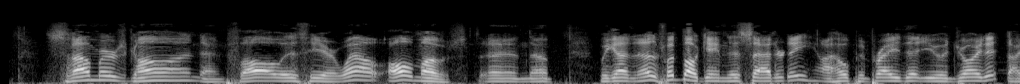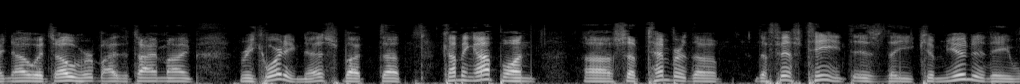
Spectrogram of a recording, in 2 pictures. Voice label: Welcome and Announcements

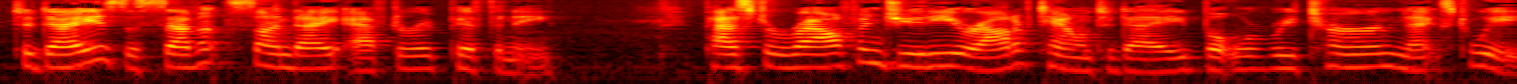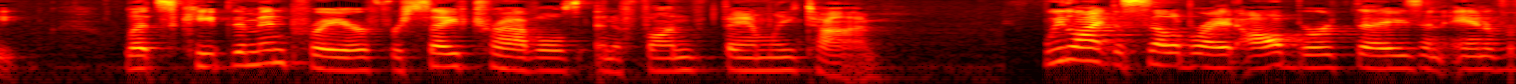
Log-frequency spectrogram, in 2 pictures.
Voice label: Welcome and Announcements

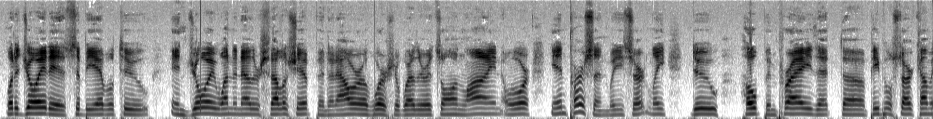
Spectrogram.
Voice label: Welcome and Announcements

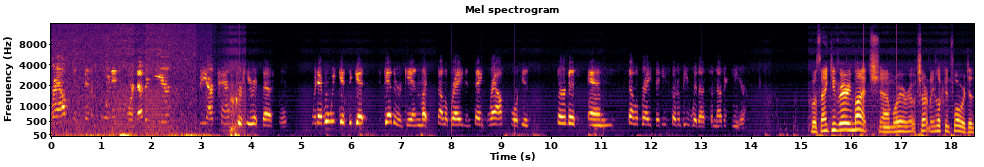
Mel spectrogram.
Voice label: Announcement

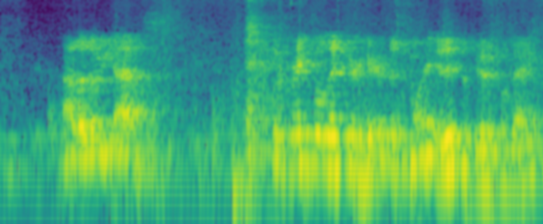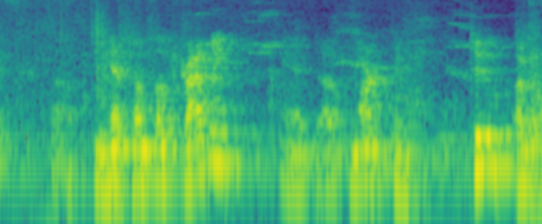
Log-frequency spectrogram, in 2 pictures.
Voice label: Welcome and Announcements, church service

